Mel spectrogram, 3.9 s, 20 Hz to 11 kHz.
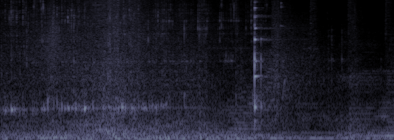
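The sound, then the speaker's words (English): A steady pour of 2 ounces of orange juice into a glass of ice and tequila for a couple of seconds, then the stream tapers off and one bright clink of ice rings out. No one speaks. “Next, add 2 more ounces of orange juice. Again, same thing because of the ice.”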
